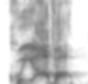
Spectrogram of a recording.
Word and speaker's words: Kujawa: And uh I remember I had such a hard time with this because his name is spelled Tim Kujawa, but it's Tim Quava.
